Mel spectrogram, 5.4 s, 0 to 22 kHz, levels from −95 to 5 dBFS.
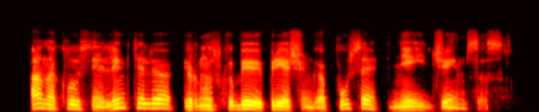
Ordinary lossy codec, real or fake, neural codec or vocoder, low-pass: Opus, 24 kbps; real; none; 7.2 kHz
